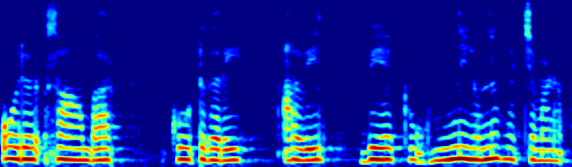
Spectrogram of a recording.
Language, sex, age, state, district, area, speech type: Malayalam, female, 30-45, Kerala, Kannur, rural, spontaneous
